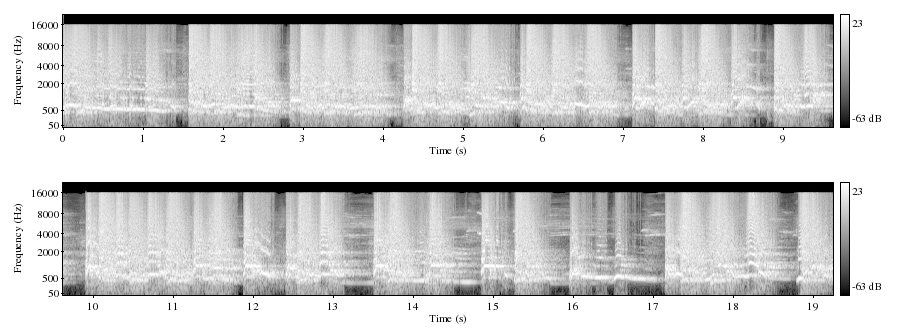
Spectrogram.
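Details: Pet dogs in a nightly group howl before sleep, a different song each night. Dense overlapping howls, yips and whimpers form a continuous chorus, with short pauses breaking the stream of sound.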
